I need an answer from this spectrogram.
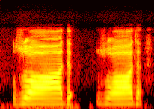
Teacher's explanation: زبان کی کروٹ اوپر کے 5 دانتوں سے لگ کر زواد ادا ہوتا ہے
